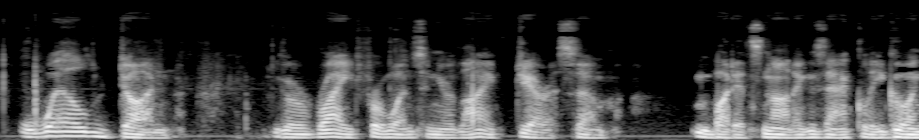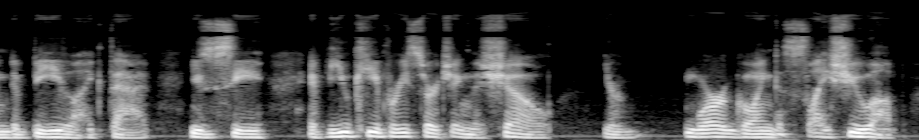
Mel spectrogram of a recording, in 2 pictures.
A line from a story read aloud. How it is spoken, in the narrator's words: He muttered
